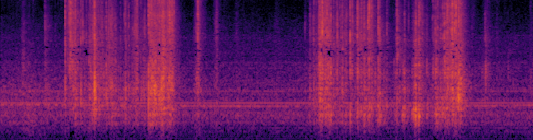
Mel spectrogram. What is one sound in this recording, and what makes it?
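Paper rustles and crinkles in a woman's hands.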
